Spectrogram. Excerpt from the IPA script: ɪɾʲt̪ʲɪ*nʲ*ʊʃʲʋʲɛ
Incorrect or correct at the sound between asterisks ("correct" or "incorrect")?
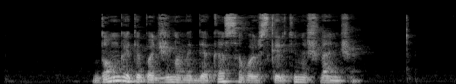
correct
